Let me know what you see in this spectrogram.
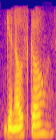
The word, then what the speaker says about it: ginosko: And it is ginosko, spelled G-I-N-O-S-K-O. And the pronunciation G-H-I-N-O-C-E with the emphasis. -K-O, and it also says long, quote, O, quote, sound. It says long O sound, so gnosko.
